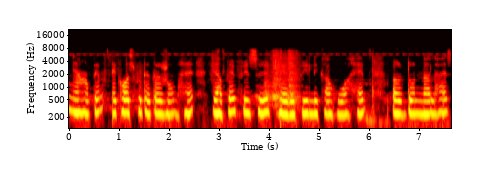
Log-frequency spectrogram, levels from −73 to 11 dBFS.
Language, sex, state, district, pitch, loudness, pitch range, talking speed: Hindi, female, Haryana, Charkhi Dadri, 245 Hz, -15 LUFS, 235-255 Hz, 120 wpm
